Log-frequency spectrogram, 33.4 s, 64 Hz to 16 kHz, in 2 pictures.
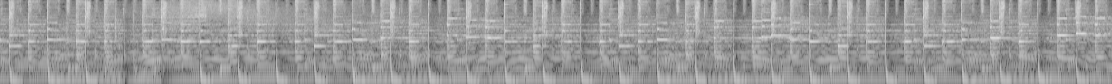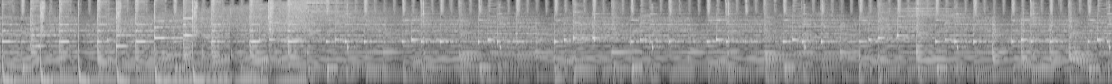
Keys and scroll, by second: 0.3 space.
